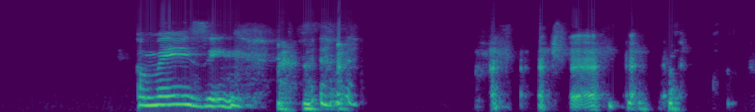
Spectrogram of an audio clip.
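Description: A middle-aged woman laughs over an online call.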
